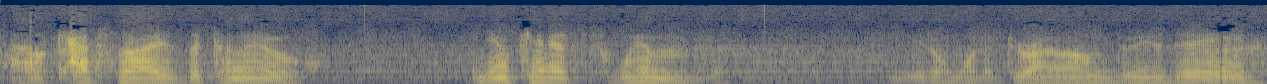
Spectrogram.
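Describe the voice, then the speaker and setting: Steely, low-voiced old-radio hero. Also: male voice, lively intonation, a little slow. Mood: calm menace. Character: shrewd, steely man coolly cornering a killer. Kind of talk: Golden Age radio drama acting. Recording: noisy tinny vintage radio recording.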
